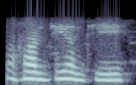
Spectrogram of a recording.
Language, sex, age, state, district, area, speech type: Punjabi, female, 18-30, Punjab, Shaheed Bhagat Singh Nagar, urban, conversation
